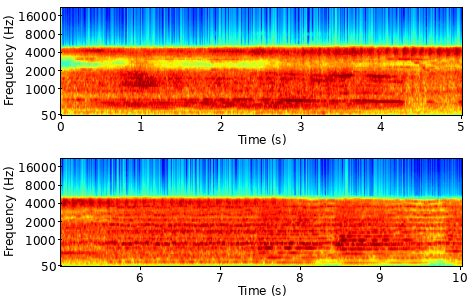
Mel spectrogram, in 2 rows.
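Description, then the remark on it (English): A troop train carrying about 1,000 soldiers passes by, its heavy, continuous rumble and clatter filling the air while sustained whistle tones sound over it; loud throughout, with a brief dip midway and no voices. “There goes the troop train.”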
